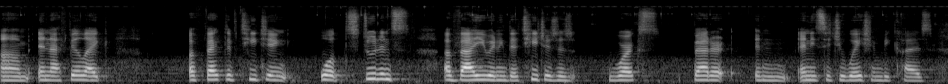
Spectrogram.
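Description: A woman speaks in a monotone, flat intonation at a fairly slow pace, with long, frequent pauses. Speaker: guest. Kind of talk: interview answer. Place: studio.

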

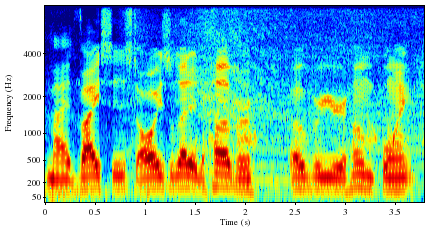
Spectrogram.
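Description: Loud background noise surrounds a man speaking at a very slow pace, the sound dry with no echo. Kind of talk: tutorial.

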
